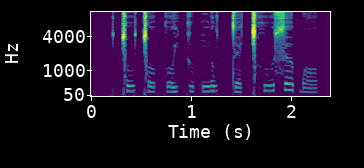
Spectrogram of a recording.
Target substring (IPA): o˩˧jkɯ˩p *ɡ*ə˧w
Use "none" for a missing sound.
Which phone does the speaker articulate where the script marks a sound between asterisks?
ŋ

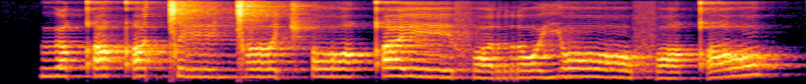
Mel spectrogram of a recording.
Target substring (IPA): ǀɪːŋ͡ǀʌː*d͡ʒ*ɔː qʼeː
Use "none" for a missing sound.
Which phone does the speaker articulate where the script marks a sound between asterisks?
t͡ʃʼ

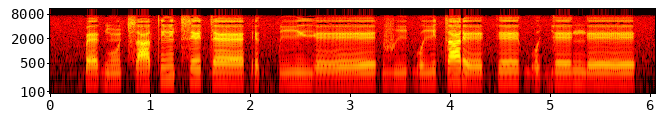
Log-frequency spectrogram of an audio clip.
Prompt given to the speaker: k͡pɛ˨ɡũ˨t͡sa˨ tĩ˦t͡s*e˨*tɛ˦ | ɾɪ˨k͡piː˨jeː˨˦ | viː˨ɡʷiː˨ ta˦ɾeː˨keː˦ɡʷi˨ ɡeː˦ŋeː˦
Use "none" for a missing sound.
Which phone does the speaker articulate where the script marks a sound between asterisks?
e˦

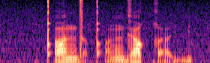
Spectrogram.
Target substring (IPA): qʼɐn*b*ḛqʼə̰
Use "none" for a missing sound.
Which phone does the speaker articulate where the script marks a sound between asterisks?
d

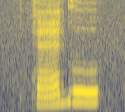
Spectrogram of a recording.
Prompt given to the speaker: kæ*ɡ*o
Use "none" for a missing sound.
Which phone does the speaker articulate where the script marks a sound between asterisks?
ɡ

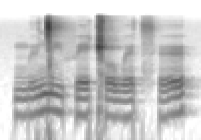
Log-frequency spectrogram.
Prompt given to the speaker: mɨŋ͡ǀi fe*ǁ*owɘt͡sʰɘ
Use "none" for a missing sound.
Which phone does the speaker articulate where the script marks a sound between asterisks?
ǁ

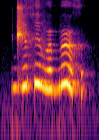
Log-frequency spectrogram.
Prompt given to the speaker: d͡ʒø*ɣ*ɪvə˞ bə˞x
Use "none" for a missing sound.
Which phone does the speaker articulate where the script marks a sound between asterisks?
x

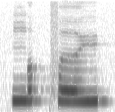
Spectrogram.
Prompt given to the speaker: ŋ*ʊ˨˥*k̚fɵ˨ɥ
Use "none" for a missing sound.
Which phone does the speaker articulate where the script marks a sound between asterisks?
ʊ˨˥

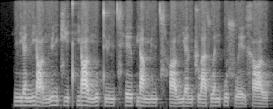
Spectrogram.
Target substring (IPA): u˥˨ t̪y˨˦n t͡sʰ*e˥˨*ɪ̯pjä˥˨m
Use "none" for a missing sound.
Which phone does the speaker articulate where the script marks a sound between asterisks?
e˦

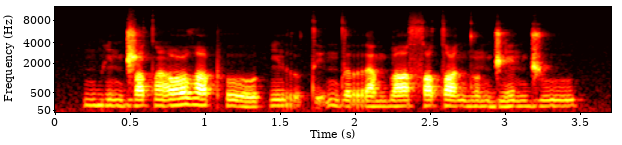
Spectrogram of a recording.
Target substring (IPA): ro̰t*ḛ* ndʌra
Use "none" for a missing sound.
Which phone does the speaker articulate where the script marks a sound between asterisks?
ḛ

